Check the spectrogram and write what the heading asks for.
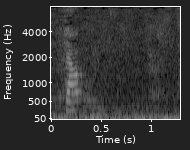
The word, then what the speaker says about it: fountain: of a glottal stomp now hold your breath in the word and now say it faster Fountain that's the gladle stop when do you use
